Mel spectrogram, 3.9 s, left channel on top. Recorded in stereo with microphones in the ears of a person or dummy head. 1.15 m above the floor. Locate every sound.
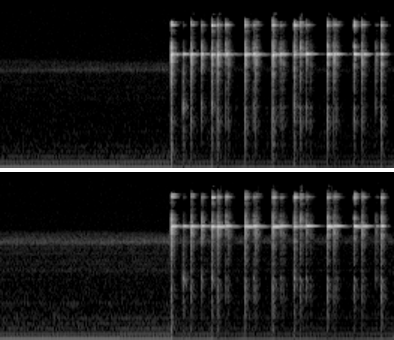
1.7 s a bell: 20° left (ahead or behind), 0.5 m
